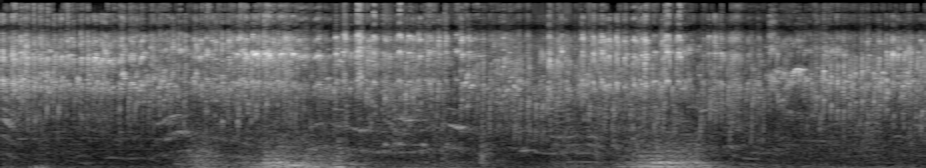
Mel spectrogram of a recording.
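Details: Budgerigars chirping and warbling together in a constant high chatter, interrupted twice by low rumbling thuds of handling or movement nearby.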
